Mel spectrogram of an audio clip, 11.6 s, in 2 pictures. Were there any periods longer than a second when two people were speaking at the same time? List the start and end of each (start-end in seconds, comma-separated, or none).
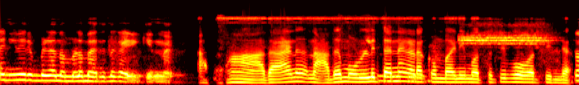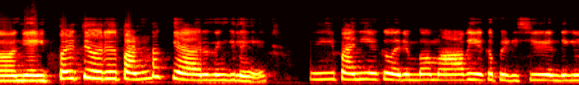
none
